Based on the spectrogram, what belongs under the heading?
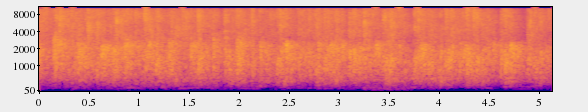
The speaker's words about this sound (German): Ja, von daher möchte ich nochmal danken und einen dicken Applaus nochmal einfordern.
